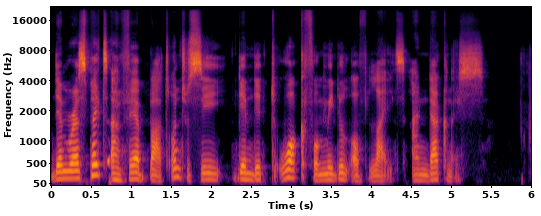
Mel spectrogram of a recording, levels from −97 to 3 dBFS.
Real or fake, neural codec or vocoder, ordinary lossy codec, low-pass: fake; autoencoder, 48 kHz, 128 numbers a frame, DAC-VAE, trained on Japanese speech; none; none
